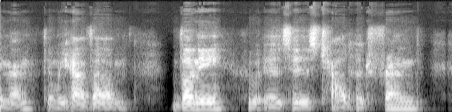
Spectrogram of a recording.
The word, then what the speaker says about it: Vounée: sure just like vanitas how do you say it bunny sure um it's funny bunny okay cool that's how i'd say it i just wrote it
